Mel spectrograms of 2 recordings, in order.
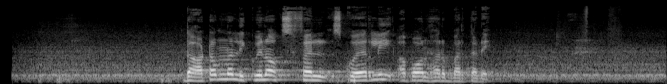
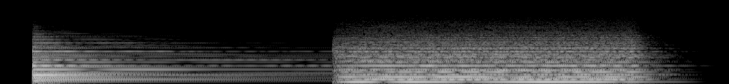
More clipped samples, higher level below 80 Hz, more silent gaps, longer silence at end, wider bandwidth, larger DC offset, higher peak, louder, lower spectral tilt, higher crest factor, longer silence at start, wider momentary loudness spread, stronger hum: neither; second, -66 dBFS vs -54 dBFS; neither; second, 0 s vs 0.6 s; first, 16 kHz vs 8 kHz; neither; about the same, -2 dBFS vs -4 dBFS; first, -16 LUFS vs -20 LUFS; second, -5 dB/octave vs -8 dB/octave; about the same, 16 dB vs 16 dB; second, 0.1 s vs 0.3 s; about the same, 17 LU vs 19 LU; neither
